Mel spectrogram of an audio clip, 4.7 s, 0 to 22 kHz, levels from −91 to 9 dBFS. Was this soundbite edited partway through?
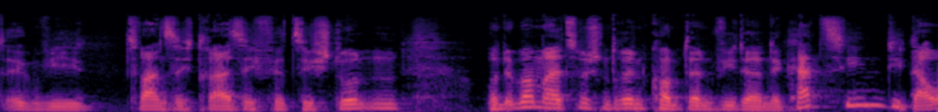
no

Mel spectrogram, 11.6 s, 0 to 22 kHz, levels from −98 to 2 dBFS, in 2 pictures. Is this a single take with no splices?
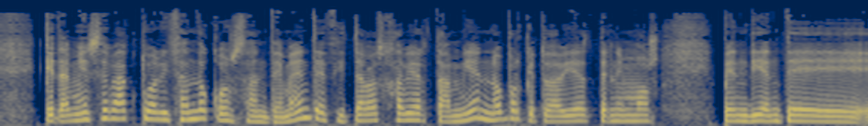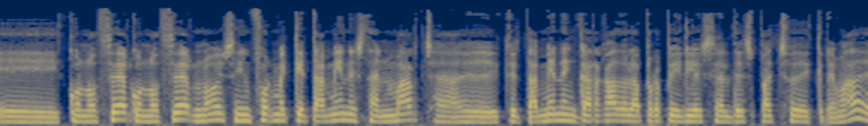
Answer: no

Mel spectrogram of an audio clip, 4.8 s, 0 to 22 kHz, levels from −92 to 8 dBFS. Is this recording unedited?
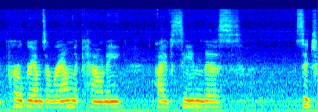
yes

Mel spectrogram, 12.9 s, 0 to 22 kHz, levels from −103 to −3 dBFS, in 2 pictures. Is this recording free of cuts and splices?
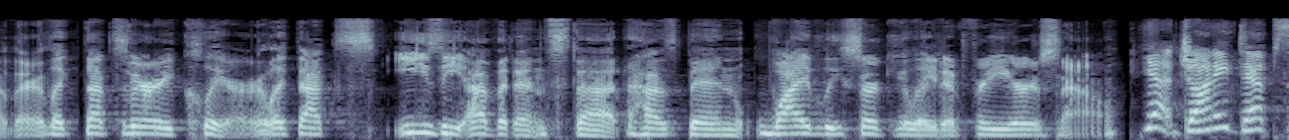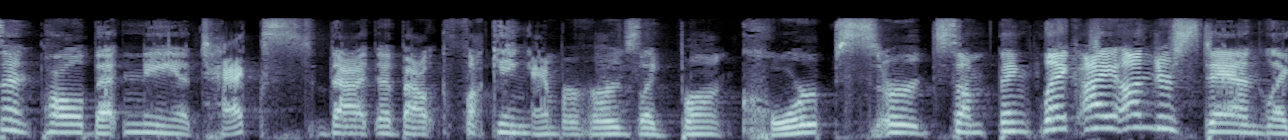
no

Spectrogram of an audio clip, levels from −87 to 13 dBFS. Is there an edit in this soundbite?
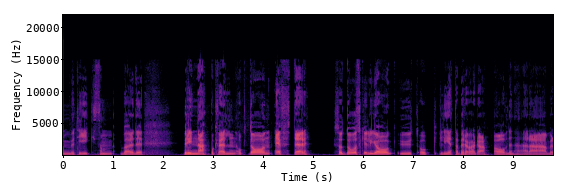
yes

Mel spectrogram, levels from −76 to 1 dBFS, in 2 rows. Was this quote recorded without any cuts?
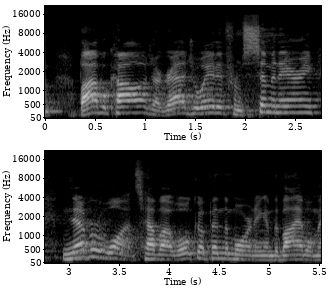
yes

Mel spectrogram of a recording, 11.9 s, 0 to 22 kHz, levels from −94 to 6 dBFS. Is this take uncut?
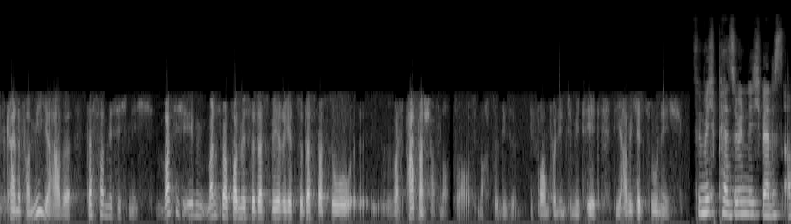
no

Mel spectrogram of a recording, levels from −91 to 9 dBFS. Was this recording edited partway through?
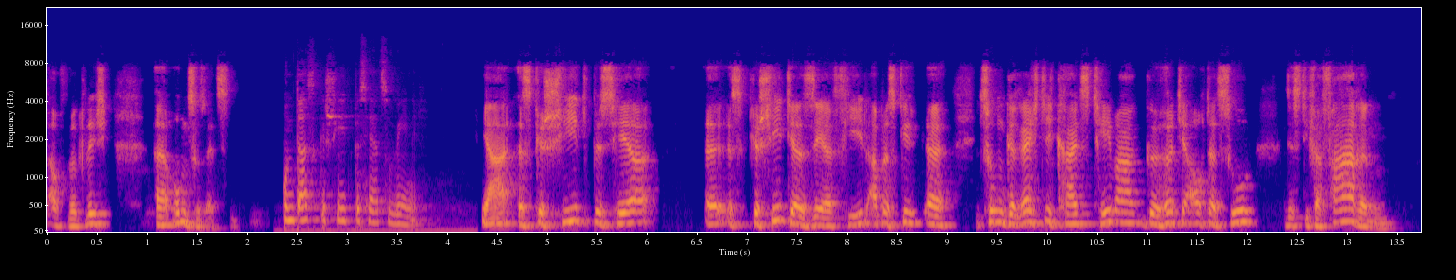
no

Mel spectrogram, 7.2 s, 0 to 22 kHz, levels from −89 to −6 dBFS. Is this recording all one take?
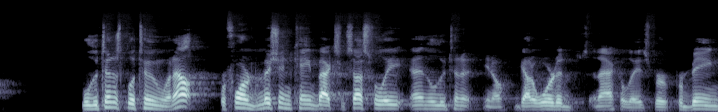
yes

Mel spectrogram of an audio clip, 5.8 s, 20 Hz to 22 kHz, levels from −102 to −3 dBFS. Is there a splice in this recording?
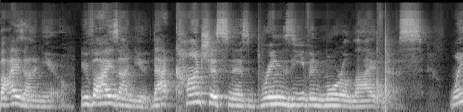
yes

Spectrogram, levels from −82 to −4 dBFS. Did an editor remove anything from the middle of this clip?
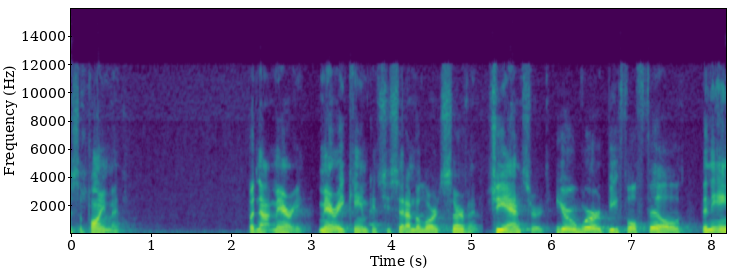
yes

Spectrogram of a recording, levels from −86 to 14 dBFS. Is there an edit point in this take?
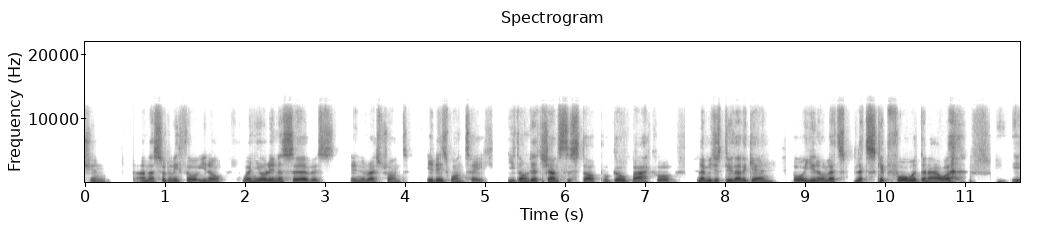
no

